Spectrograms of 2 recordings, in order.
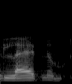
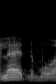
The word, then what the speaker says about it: Lattimore: work with Lloyd mystical Kenny latinum Kenny Lattimore I should say his name correctly can't lie no more I know better but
